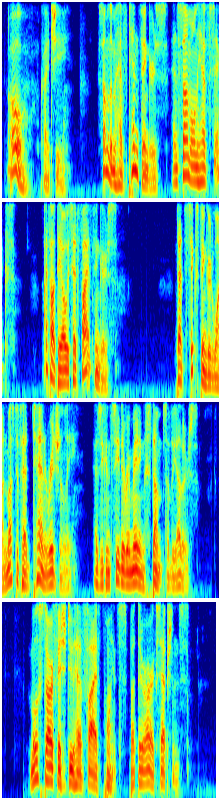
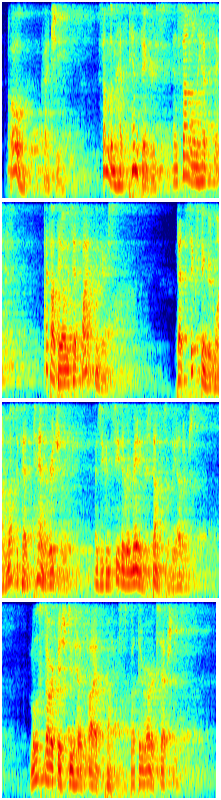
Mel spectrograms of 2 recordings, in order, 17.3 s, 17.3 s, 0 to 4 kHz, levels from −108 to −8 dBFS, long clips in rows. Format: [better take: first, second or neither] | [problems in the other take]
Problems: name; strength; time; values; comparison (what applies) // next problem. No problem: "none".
first | room echo; dies away in 2.5 s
